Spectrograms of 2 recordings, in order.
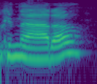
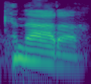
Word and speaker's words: Kanata: western side it's called kannada it spelled the phonetically the way the native Canadians would have spelled kanata as their village and it's it's kind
